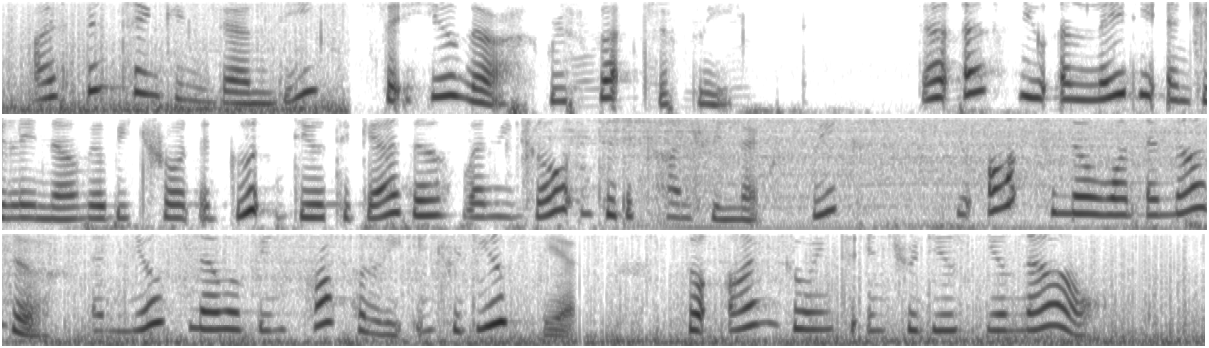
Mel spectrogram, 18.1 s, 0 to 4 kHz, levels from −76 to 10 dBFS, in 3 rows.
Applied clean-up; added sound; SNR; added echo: none; Engine starting; 11 dB; none.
